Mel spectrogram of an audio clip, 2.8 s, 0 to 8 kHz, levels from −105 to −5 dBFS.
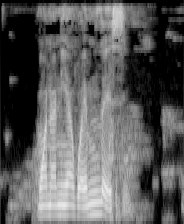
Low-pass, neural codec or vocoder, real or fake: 7.2 kHz; none; real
